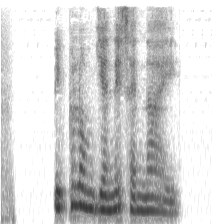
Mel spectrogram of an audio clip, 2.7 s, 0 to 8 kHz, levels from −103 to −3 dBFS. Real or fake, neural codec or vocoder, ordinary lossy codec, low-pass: fake; codec, 16 kHz, 0.4 kbps, LongCat-Audio-Codec; MP3, 48 kbps; 7.2 kHz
